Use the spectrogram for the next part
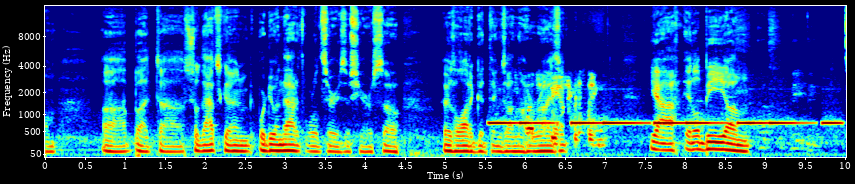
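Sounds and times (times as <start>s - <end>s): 
speech: 0.7s - 8.9s
electronic warning beep inside a truck: 5.5s - 10.0s.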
